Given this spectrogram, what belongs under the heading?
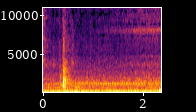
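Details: Steady low mechanical hum with one brief click: air compressor running to supply a SERVO-i ventilator during a pre-use check for new nurses.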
